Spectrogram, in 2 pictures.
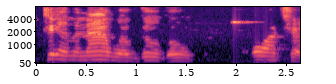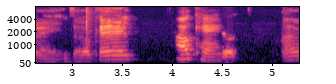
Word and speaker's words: quatrain: It's spelled QUATRAINS, just like trains.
